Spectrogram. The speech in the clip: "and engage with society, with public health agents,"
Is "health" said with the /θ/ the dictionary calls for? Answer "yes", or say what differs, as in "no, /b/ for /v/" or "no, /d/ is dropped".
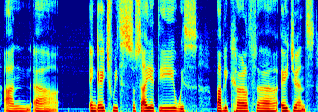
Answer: yes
